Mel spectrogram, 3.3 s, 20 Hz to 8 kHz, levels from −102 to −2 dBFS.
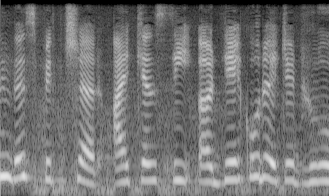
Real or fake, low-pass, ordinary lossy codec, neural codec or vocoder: fake; 7.2 kHz; none; codec, 16 kHz, 0.8 kbps, ZipCodec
